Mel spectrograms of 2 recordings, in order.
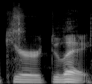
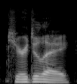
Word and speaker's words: Keir Dullea: It's very calculated, and and Kira Dula, we just looked up how to how to say his name, Keir Dullea. – Dullea. – Keir Dullea.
